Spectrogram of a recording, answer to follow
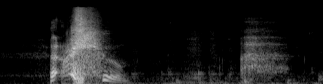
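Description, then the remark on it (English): A single loud human sneeze bursts out sharply, followed by quieter breathy sounds and faint murmuring voices afterward. “I'm going to sneeze, okay?”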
